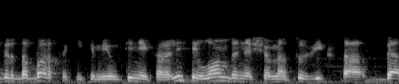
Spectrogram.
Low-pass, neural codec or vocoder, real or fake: 3.6 kHz; none; real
